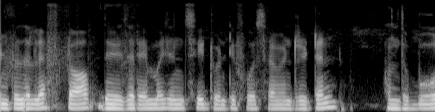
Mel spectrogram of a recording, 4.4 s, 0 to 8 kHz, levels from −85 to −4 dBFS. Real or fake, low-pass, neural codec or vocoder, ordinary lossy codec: fake; 7.2 kHz; vocoder, 22.05 kHz, 80 mel bands, Vocos; none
